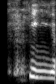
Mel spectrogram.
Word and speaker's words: Quay: Our next randomly chosen is number 90, guidelines for Quay, I'm going to say it right, even though everyone calls it Quay, usage for CentOS SIG.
